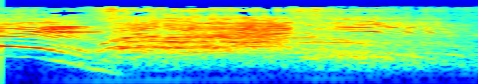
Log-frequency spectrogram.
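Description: A large crowd of supporters of Chakwera's presidential campaign in Malawi cheers and shouts loudly, with a rising, falling chorus of voices at the start swelling into a dense, sustained roar that stays strong throughout.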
